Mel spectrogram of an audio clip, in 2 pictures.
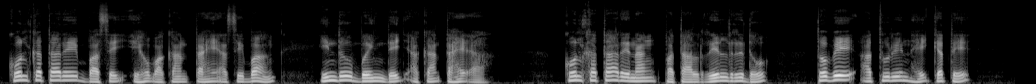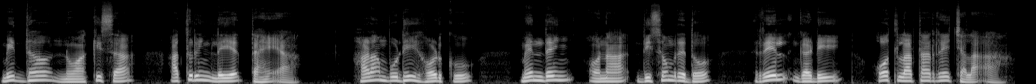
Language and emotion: Santali, neutral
